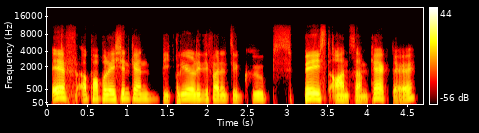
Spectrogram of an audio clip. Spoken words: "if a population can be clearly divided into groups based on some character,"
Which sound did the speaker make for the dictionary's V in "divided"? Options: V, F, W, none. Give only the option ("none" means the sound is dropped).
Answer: F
